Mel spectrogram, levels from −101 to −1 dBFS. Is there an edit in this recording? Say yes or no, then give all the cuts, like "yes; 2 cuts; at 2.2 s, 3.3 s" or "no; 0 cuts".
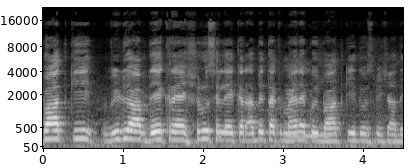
no; 0 cuts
